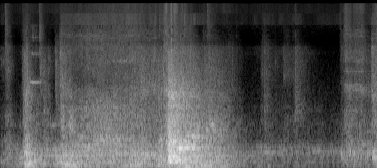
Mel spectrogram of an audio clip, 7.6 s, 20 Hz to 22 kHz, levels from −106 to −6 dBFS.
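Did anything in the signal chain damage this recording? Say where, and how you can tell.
Yes. The damage is at the codec stage, and it runs through the whole clip, so it is likely Opus compression at a low rate. Bandwidth is kept, with content reaching about 20.1 kHz, but tonal parts come out grainy, rough and noisy where bands have been refilled with folded or synthetic energy. The hoarse, muffled texture points to hybrid mode, which fits a bitrate around 16 kbps.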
